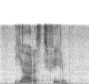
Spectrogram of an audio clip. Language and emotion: Russian, neutral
